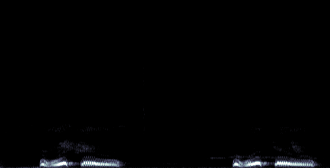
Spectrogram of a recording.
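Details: Spotted dove cooing to attract other doves: two identical phrases of a rolling double note then a drawn-out descending coo, separated by a pause, with a faint low rumble at the start.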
